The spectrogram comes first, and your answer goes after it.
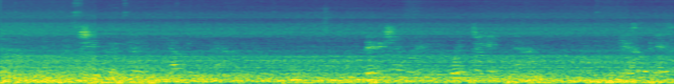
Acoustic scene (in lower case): subway train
